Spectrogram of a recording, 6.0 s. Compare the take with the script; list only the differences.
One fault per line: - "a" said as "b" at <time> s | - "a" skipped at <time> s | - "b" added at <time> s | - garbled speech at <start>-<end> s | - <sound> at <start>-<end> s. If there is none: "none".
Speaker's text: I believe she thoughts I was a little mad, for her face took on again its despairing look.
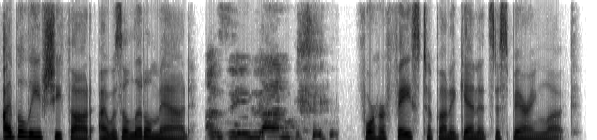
- "thoughts" said as "thought" at 0.6 s
- laugh at 2.1-3.4 s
